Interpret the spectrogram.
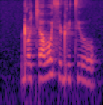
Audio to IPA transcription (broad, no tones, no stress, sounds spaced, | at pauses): ɖ ɔ ɐ̯ c ɛ lˠ y sʲ o ɖ y tʲ oː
